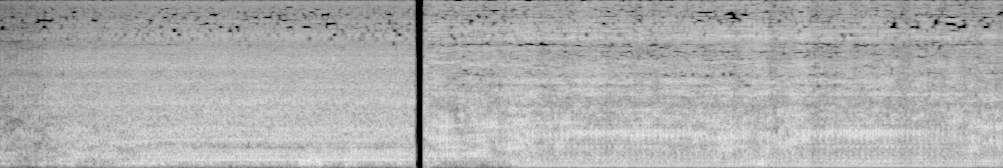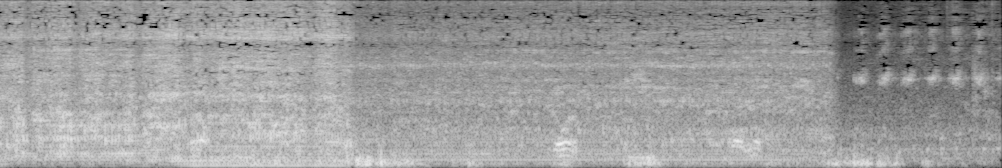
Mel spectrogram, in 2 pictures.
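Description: Sewing machine running fast while stitching machine embroidery, a rapid needle clatter over a steady hum. It is briefly cut off about four seconds in, runs softer after about thirteen seconds and dies away near the end.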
